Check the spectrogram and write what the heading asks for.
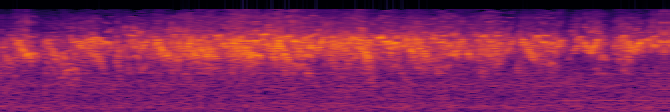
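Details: At a backyard bird table in early January, sparrows chirp loudly and without pause, their short high notes tumbling over one another.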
